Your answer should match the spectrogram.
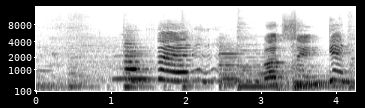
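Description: A girl singing a melody with wavering vibrato over soft instrumental accompaniment, the voice coming in about a second in.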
